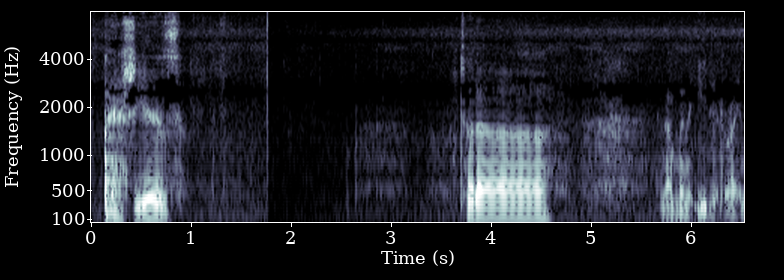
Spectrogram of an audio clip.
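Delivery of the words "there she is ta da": proud, high and loud ta-da; excited reveal. Real, not acted. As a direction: show it off with a flourish. Showing off first green bean.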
